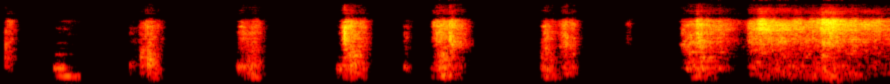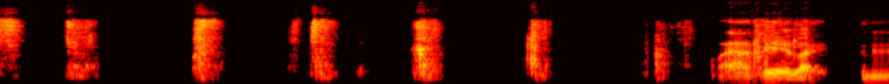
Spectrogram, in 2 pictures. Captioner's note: footsteps and rattling off-screen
